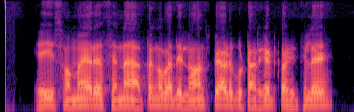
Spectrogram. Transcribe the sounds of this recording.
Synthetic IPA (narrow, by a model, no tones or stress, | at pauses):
eɦisɔmɔjɔɾesenaːt̪ɔŋkɔbad̪ʱilɔnspeaɽɔk̬uʈaɾɡeʈkɔɾit̪ʰile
